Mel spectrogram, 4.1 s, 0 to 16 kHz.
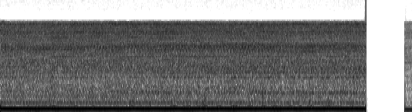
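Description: GAC GS4's engine held at a raised, steady speed of a few thousand rpm to warm it up toward normal operating temperature, heard from the driver's seat as a constant low hum. The sound cuts out abruptly near the end.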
